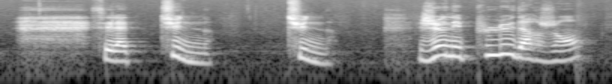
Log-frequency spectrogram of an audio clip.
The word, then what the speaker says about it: thune: Mais celui que j'entends le plus, en tout cas moi, ça serait peut-être thune. La thune. On ne prononce pas le H, c'est pas thune, c'est la thune.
